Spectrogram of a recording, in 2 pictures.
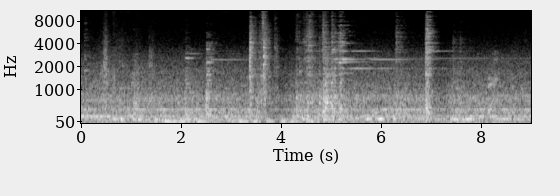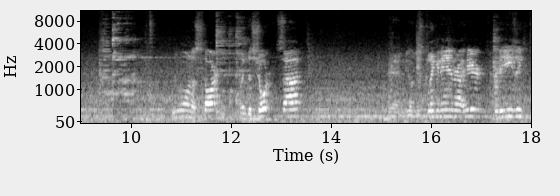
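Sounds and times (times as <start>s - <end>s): steady low hum: 0.0s - 18.0s
steel plates clanking and scraping: 2.1s - 7.7s, 9.3s - 10.5s, 11.3s - 12.6s.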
